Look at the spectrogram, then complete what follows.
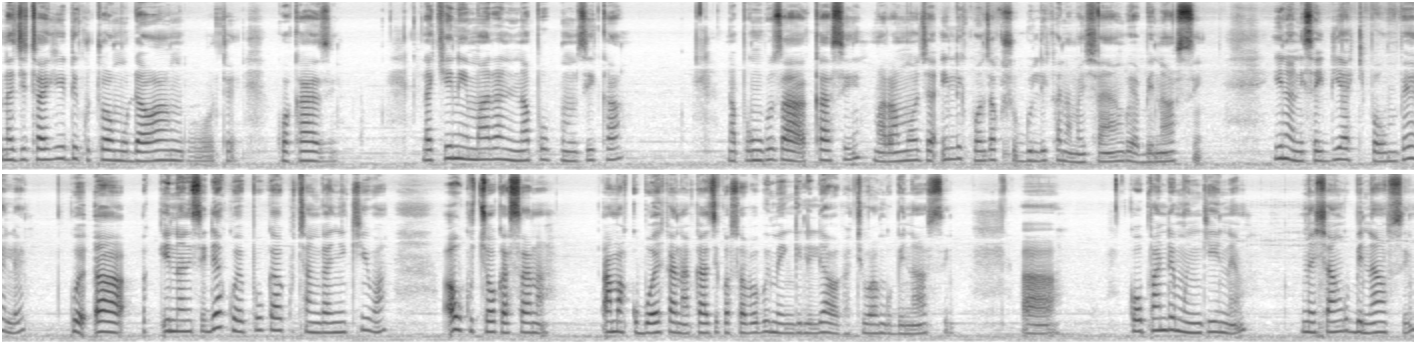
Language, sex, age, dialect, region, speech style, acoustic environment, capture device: Swahili, female, 25-34, Kenya - Mombasa, Kenya, relaxed, silence, mobile / Linux / Chrome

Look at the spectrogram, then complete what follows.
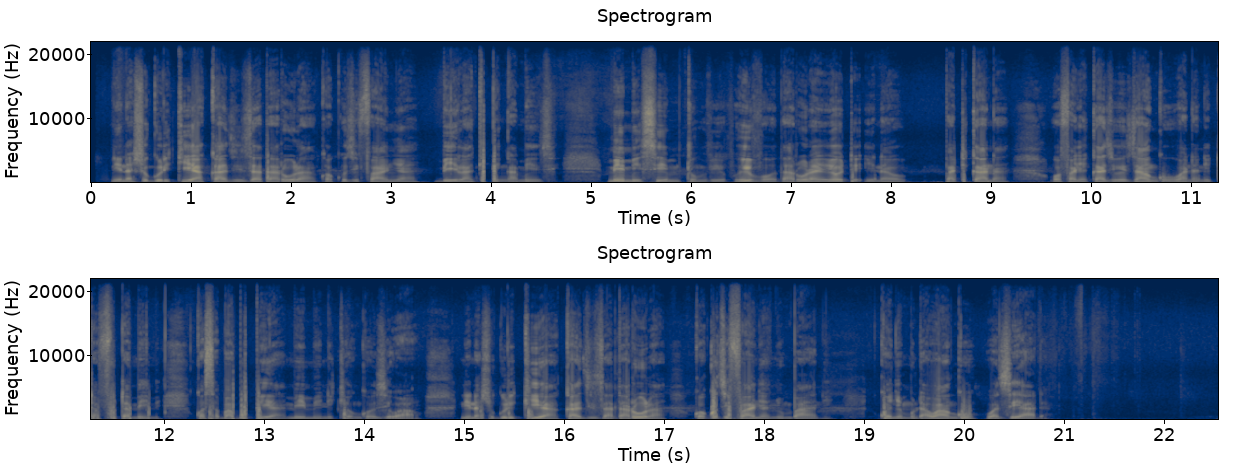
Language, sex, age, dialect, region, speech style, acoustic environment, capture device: Swahili, male, 35-44, Kenya - Mombasa, Kenya, happy, music, desktop / Linux / Chrome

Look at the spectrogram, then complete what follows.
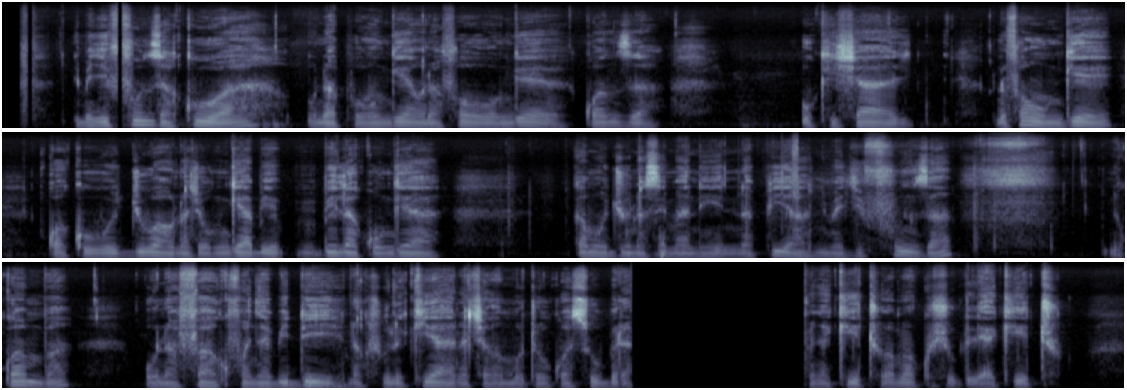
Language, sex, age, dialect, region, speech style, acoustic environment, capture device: Swahili, male, 18-24, Kenya - Mombasa, Kenya, focused, silence, mobile / Linux / Chrome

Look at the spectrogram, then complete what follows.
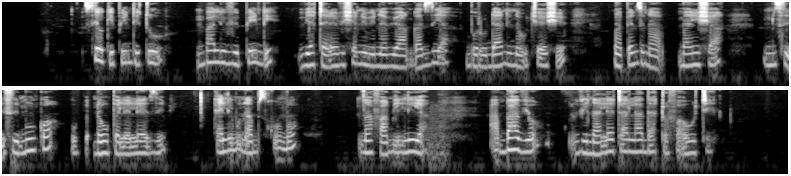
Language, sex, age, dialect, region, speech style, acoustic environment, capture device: Swahili, female, 25-34, Kenya - Kitui, Kenya, happy, nature, mobile / Linux / Chrome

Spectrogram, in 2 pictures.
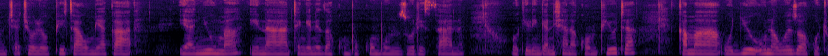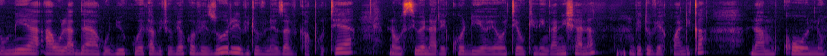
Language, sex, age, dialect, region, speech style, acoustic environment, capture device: Swahili, female, 25-34, Kenya - Nairobi Sheng-influenced, Kenya, nervous, silence, mobile / Linux / Chrome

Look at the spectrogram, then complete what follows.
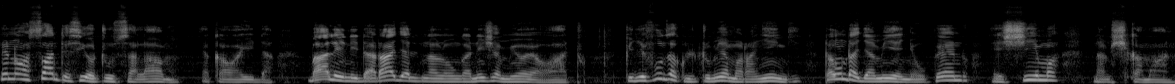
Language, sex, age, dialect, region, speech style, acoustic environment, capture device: Swahili, male, 25-34, Kenya - Nairobi Sheng-influenced, Kenya, relaxed, nature, desktop / Windows / Chrome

